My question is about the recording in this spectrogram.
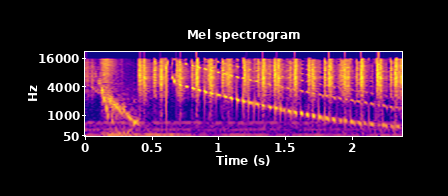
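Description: Cartoon sound effects for parts snapping together: a quick downward zip, then a long smooth falling whistle-like slide from high to low, with the next slide starting near the end. A fast, even ticking and a faint held tone run underneath.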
